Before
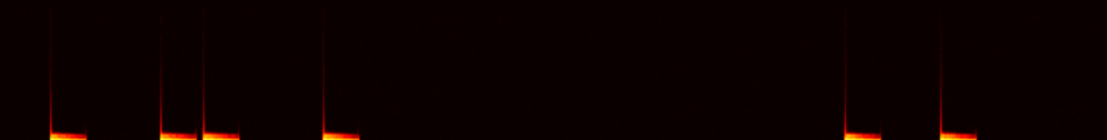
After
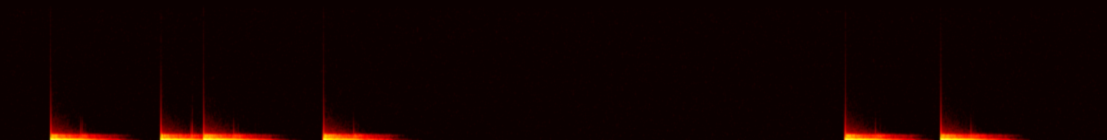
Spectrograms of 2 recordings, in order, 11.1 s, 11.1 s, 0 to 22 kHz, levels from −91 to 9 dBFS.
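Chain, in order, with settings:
0:02.27–0:03.54: mains-hum notches 60/120 Hz
far-end echo of a speakerphone 300 ms, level −18 dB
reverb whose tail is shaped and stops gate 370 ms falling, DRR 8.5 dB

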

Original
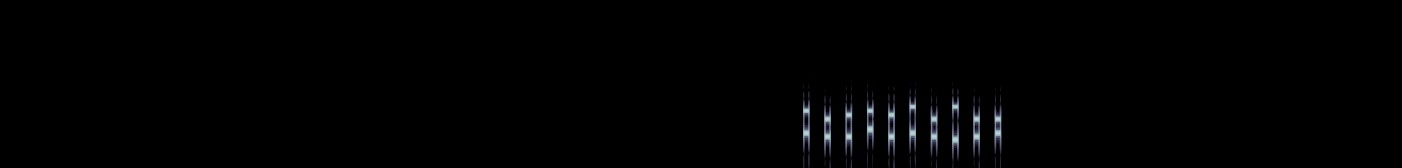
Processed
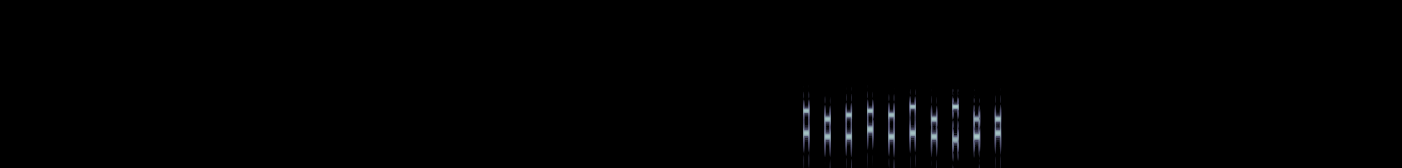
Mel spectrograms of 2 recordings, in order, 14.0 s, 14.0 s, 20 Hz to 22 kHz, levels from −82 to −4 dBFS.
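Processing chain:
0:09.45–0:09.89: comb filter 3.7 ms, depth 49%
level −5 dB

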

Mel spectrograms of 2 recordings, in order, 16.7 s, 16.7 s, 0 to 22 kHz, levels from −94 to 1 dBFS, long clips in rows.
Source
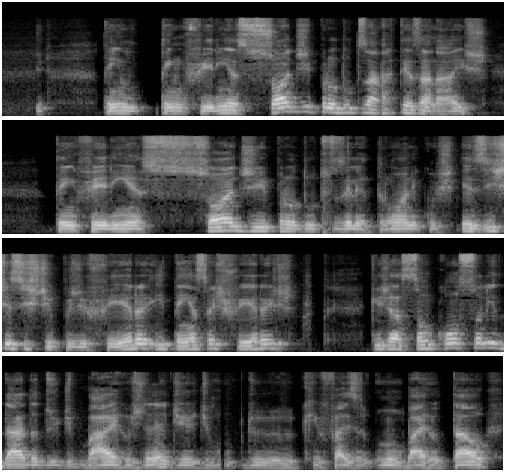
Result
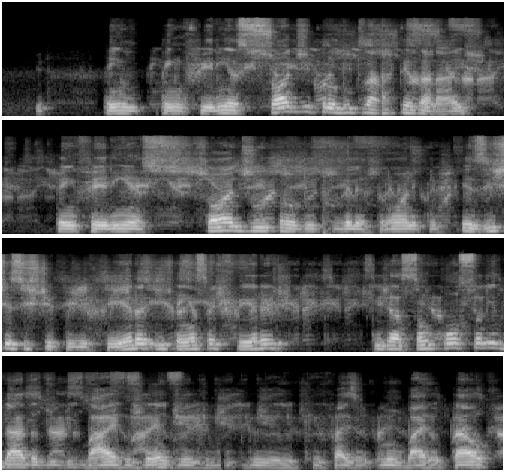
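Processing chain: low-pass that shuts in the quiet parts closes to 930 Hz, open at −20 dBFS
echo through a band-pass that steps 350 ms, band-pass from 1,600 Hz, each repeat 0.7 octaves, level −3 dB

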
